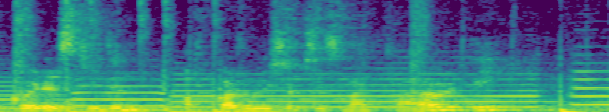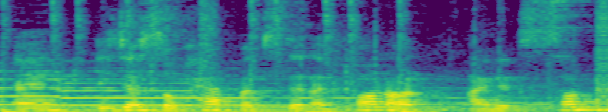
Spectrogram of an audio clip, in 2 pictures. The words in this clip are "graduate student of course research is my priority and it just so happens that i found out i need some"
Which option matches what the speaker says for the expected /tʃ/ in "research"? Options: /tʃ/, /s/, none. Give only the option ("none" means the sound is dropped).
/s/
